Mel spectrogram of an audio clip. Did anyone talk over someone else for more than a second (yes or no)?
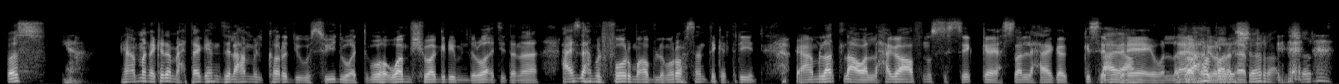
yes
